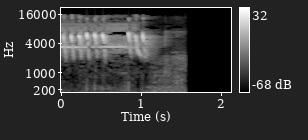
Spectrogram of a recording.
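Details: Bar-winged prinia (ciblek) delivering a fast series of sharp, high ticking chips over a thin steady whistle, about nine notes in a second and a half before falling silent.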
